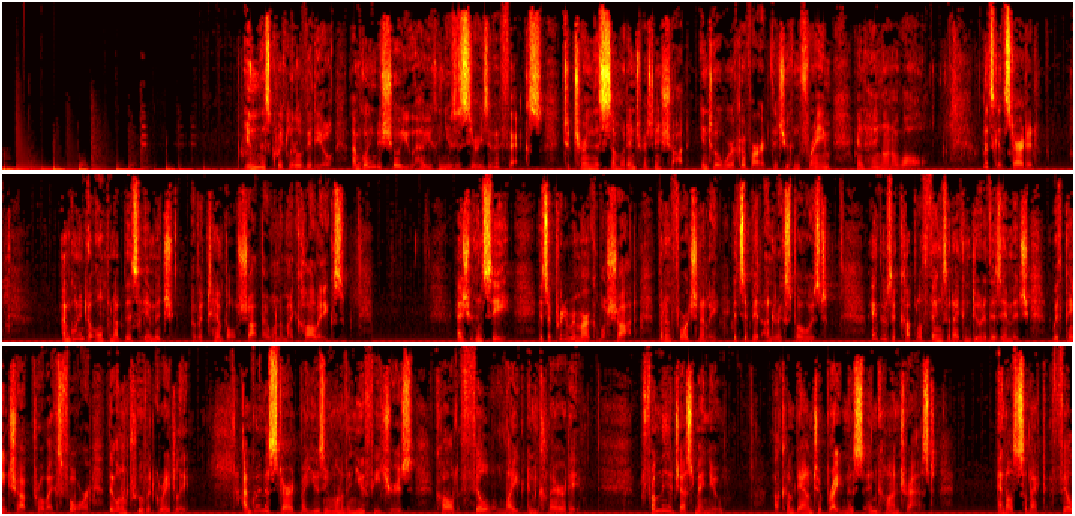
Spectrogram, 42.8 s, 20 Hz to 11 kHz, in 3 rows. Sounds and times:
Speech: 3.2s - 12.4s, 13.0s - 13.9s, 15.0s - 18.9s, 20.3s - 36.4s, 37.1s - 41.1s, 41.8s - 42.8s.

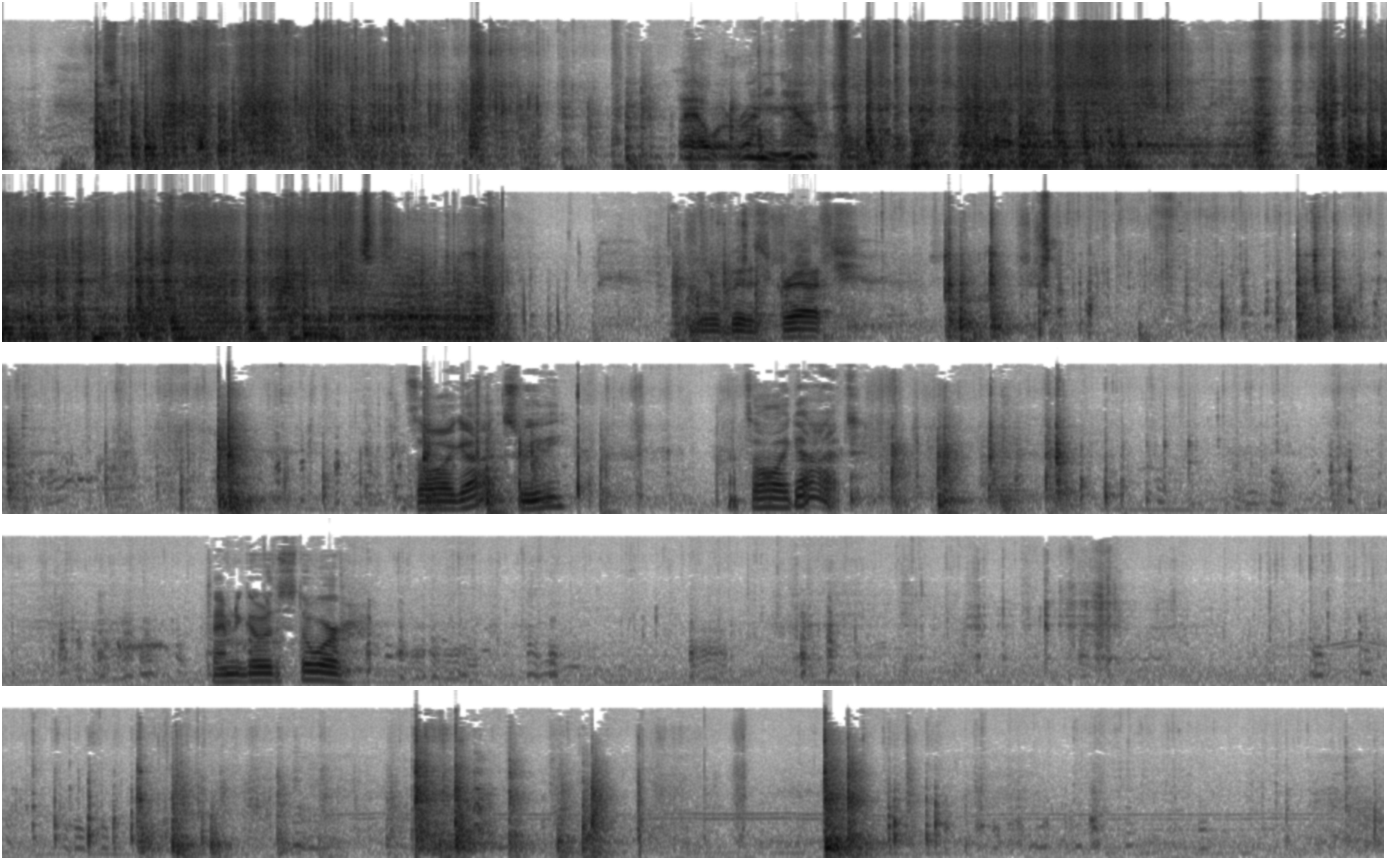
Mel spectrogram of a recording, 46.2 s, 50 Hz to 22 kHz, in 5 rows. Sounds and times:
Cluck: 16.0s - 21.2s, 26.0s - 29.0s, 30.0s - 31.6s, 32.2s - 33.4s, 36.4s - 37.9s, 43.2s - 45.1s.

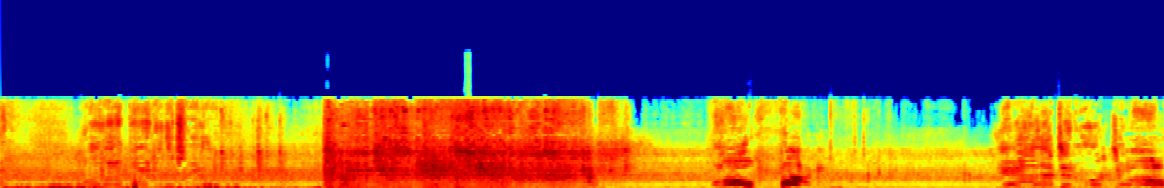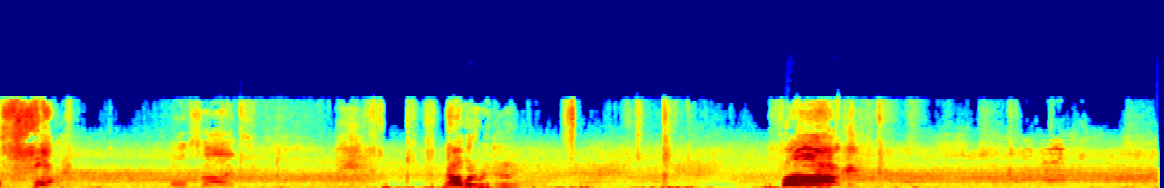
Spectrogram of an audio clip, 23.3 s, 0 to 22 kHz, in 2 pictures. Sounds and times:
Speech: 0.8s - 2.2s, 7.1s - 8.2s, 10.0s - 12.4s, 13.4s - 14.2s, 16.1s - 16.9s, 19.5s - 20.2s.

